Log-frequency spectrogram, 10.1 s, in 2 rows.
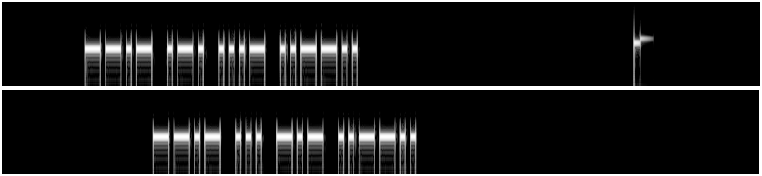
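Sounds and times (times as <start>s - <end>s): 
Morse code beeps sending a Q-code: 0.6s - 2.4s, 6.1s - 7.8s.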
